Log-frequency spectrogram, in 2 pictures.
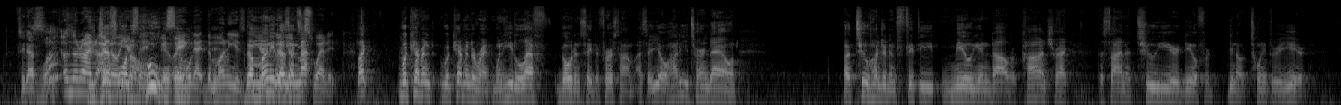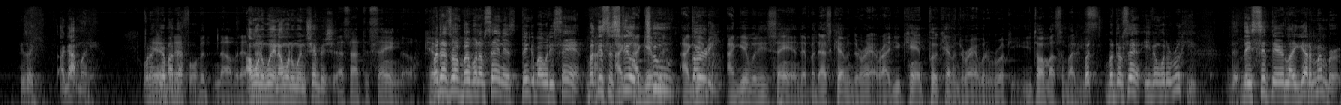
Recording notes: On this episode, we come to you from Complexcon. We had an invite to do a show in front of the Long Beach audience at the event.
